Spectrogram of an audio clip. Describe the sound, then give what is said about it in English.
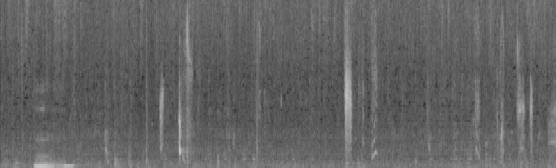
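A shower runs in a steady, soft hiss of falling water, with patter and a few sharp drips and splashes breaking through; a brief low hum sounds near the start. “Even over the sound of the shower, I can hear your little moans.”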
